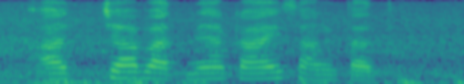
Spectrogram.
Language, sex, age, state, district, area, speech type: Marathi, female, 45-60, Maharashtra, Mumbai Suburban, urban, read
